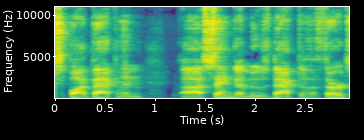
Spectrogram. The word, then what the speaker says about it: Senga: I guarantee it but I know his last name is pronounced senga so he is the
